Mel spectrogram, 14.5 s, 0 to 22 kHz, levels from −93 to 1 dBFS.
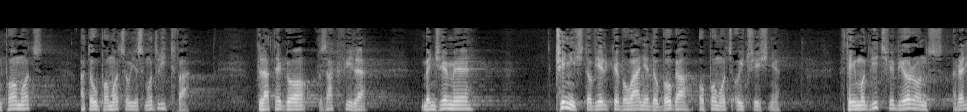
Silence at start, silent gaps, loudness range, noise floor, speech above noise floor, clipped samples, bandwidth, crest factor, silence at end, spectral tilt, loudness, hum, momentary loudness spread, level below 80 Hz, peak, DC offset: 0 s; none; 4 LU; -58 dBFS; 37 dB; under 0.1%; 8 kHz; 22 dB; 0 s; -5.5 dB/octave; -21 LUFS; none; 12 LU; -60 dBFS; 0 dBFS; under 0.1%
